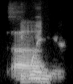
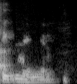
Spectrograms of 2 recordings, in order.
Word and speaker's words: cigüeña: So, as we see here, usually the combination of letters G-U-E or G-U-I is pronounced like a hard G. Guerra, war, guitarra, guitar. So if we want to actually make it into a gua sound, we have to put these umlauts over the U in a word like vergüenza, which means shame.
